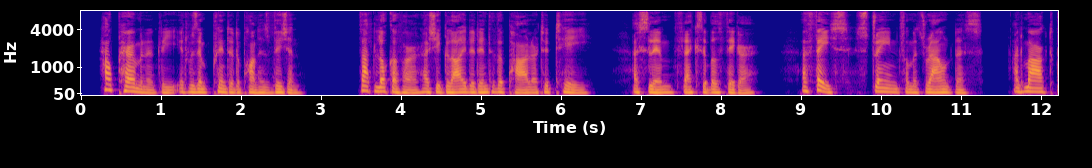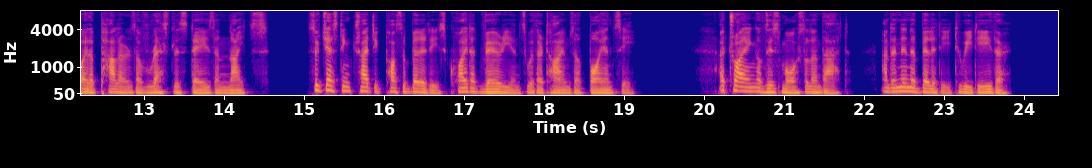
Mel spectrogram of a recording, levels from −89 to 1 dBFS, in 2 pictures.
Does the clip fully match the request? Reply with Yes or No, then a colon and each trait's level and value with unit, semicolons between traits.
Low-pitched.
Yes: low, 105 Hz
